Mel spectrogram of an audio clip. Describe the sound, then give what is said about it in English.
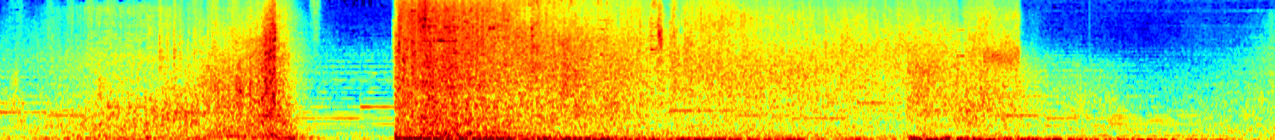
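Hellfire missile strike explosions in a war scene: a sudden loud blast erupts into a sustained rumbling roar, with a second burst several seconds later before the noise tapers off. “armed with Hellfire missiles. Missiles away.”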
